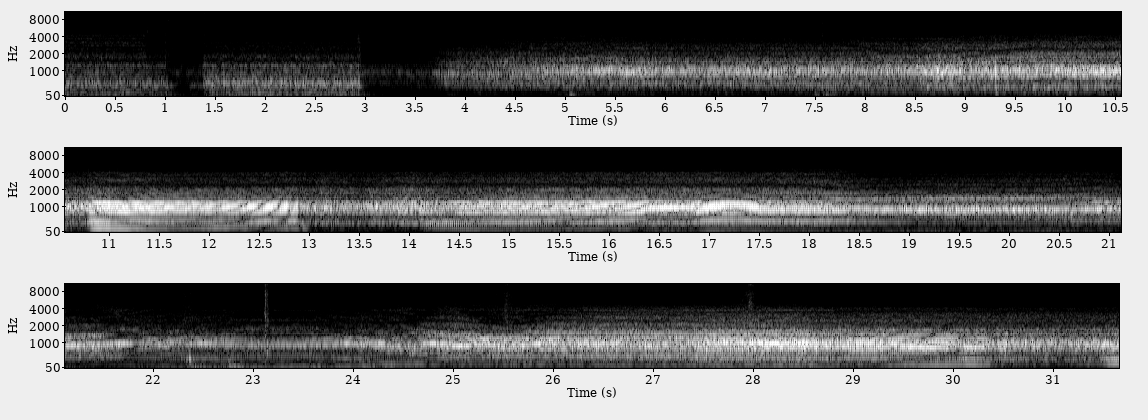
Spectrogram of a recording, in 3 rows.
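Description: Sailor 66T shortwave receiver's loudspeaker giving out band noise while being switched and tuned on the 80-metre band. The sound cuts out twice briefly near the start as the filter selector is turned, then a rushing static builds with steady heterodyne tones and whistles that glide in pitch as the dial moves.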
